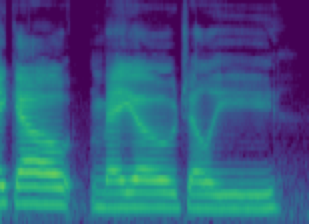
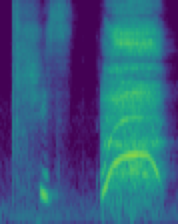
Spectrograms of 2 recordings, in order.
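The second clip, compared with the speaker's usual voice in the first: startled gasp; 6 dB louder than usual. Acted. Cat bites her character.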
